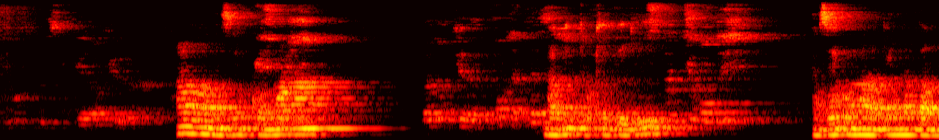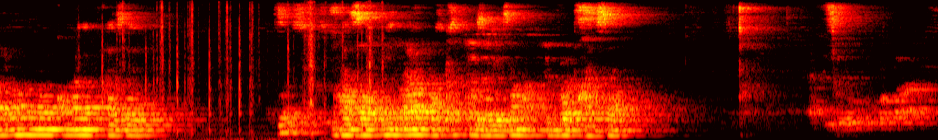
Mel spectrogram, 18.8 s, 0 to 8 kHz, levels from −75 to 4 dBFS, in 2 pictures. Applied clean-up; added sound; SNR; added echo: none; Cutlery, silverware; 16 dB; reverberation time 1.1 s.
